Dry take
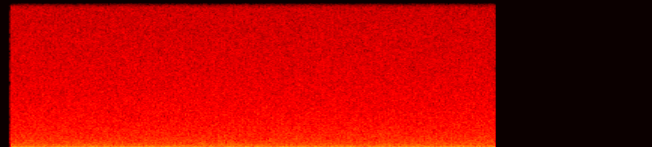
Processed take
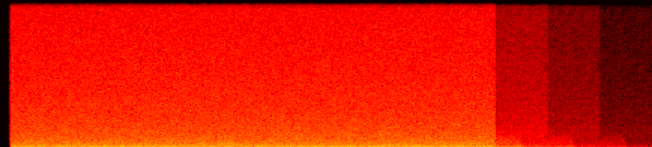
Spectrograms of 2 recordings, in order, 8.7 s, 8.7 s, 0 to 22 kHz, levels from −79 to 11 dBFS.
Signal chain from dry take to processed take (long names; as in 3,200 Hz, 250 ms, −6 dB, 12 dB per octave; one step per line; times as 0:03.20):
delay that swaps between a low-pass and a high-pass 348 ms, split 1,600 Hz, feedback 68%, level −8.5 dB
level +6 dB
